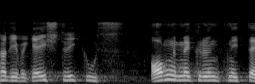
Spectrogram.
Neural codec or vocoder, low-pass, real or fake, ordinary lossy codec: none; 7.2 kHz; real; MP3, 64 kbps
